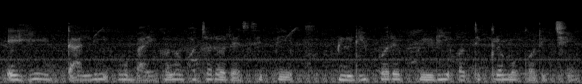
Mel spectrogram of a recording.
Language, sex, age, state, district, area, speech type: Odia, female, 18-30, Odisha, Malkangiri, urban, spontaneous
